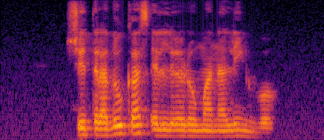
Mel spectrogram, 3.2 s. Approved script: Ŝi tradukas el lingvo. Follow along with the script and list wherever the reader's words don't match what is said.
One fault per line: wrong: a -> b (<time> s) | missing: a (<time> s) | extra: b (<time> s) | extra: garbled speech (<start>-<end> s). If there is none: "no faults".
extra: rumana (1.9 s)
